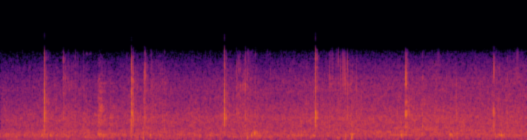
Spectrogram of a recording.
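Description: Footsteps tap on hard pavement at a steady walking pace.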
